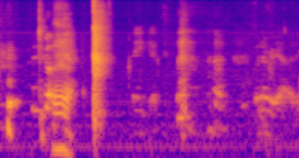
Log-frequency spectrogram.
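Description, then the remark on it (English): One sharp, loud clap from an audience cracks out at once, surrounded by murmuring and raised voices from the crowd before and after. “Somebody give me a big clap. Just one.”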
